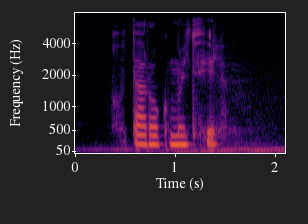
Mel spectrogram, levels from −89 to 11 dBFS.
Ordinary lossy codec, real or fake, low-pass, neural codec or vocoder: none; real; 7.2 kHz; none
